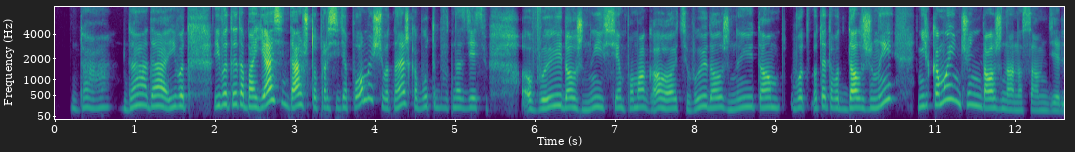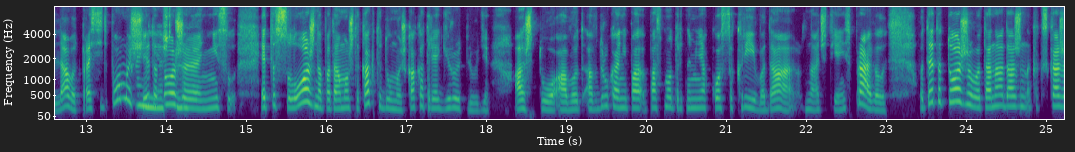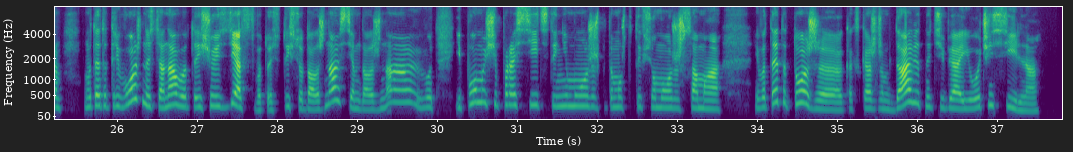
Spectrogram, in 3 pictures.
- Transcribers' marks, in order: tapping
- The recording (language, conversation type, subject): Russian, advice, Как перестать брать на себя слишком много и научиться выстраивать личные границы?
